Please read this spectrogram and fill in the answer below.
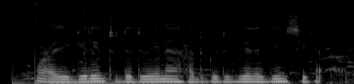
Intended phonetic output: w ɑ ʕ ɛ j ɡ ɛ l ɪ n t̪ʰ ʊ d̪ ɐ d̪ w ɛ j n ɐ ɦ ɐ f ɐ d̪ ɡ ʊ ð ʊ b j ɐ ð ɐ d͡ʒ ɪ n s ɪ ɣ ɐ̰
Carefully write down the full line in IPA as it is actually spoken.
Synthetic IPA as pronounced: w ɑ ʕ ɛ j ɡ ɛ l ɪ n t̪ʰ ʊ d̪ ɐ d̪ w ɛ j n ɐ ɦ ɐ ħ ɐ d̪ ɡ ʊ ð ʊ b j ɐ ð ɐ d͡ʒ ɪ n s ɪ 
